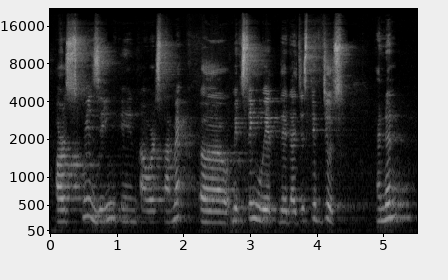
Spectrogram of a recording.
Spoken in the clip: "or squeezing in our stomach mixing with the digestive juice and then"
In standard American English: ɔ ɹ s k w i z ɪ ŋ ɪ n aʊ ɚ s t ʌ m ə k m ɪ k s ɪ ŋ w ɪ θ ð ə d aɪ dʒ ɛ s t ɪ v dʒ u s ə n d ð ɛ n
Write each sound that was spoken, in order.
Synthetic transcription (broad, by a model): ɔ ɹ s k w i z ɪ ŋ ɪ n aʊ ɚ s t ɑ m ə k m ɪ k s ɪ ŋ w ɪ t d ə d aɪ dʒ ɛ s t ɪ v dʒ u s ə n d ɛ n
